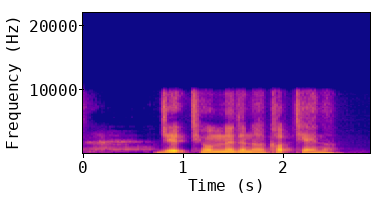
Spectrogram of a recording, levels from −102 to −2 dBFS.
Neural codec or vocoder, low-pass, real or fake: codec, 16 kHz in and 24 kHz out, 0.9 kbps, LongCat-Audio-Codec, four codebook decoder; 9.9 kHz; fake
